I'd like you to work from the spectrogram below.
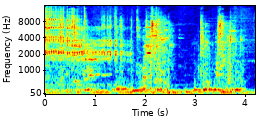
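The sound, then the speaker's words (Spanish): Heavy metallic clanking and rattling, with a few sharp impacts as the metal gate of a lions' enclosure is swung shut and its latch catches, set against a dense, continuous mechanical din. “Cierro la puerta de los leones antes, antes que no se vaya a salir.”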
